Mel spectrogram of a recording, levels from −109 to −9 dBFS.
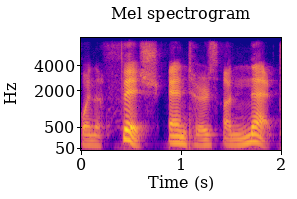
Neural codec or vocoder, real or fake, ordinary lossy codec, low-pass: none; real; Opus, 64 kbps; 7.2 kHz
